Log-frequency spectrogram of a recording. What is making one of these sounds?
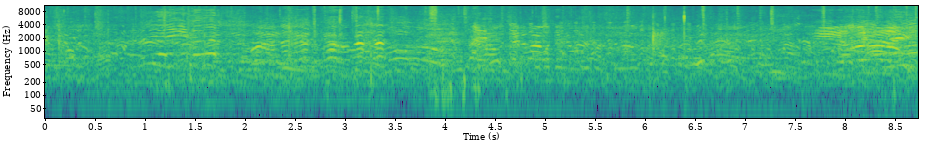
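A crowd of men and women chatter and shout loudly outdoors.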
